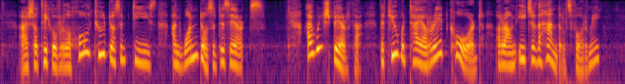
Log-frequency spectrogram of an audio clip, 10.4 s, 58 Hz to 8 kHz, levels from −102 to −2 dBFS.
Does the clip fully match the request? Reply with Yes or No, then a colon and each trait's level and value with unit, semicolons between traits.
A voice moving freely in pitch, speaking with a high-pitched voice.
Yes: wide, 7.9 semitones; high, 230 Hz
